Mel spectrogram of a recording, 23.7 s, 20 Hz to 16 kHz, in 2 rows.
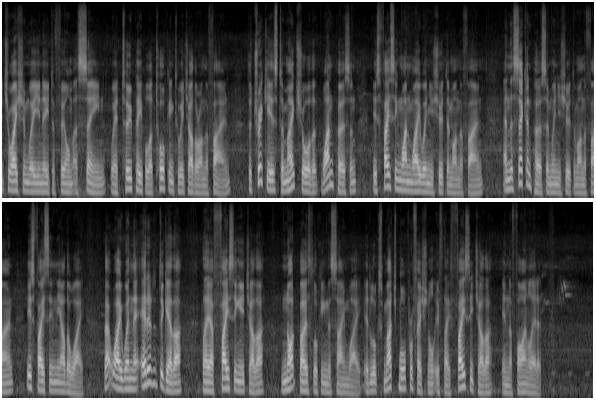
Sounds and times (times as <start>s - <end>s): Speech: 0.0s - 22.7s.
